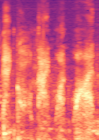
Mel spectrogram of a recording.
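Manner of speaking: slow, silent, mouthed whisper of the nurse's warning. Retold or imitated. Nurse mouthing the words to her assistant, a slow silent whisper. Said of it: "then she mouthed".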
